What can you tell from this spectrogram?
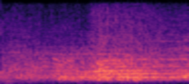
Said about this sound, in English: Crowd none too pleased with the stalling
